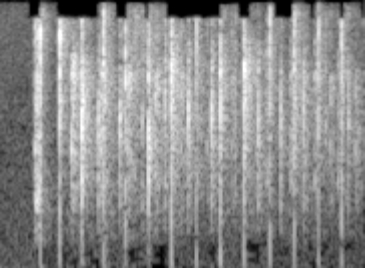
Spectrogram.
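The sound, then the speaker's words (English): Meeting participants applaud after a short silence, with many brisk, crisp hand claps in a quick, fairly even rhythm at moderate volume, continuing steadily to the end. “So if there are no other comments, and there are apparently no other comments, we can just maybe applaud to Leslie.”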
